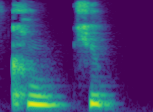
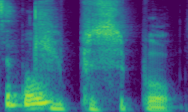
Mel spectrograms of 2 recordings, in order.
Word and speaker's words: concupiscible: Do any of you know how to say it? Concupiscible? – Concupiscent. – It's concupiscible. – Concupiscible.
